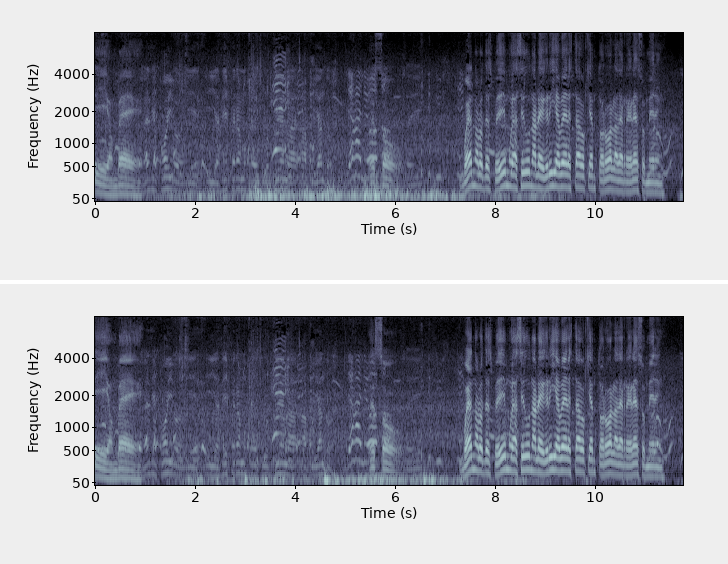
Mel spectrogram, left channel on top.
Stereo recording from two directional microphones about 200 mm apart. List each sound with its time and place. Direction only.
0.0 s speech: 10° right (ahead or behind)
3.5 s speech: 40° right (ahead or behind)
5.0 s speech: 25° right (ahead or behind)
7.3 s speech: 15° right (ahead or behind)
